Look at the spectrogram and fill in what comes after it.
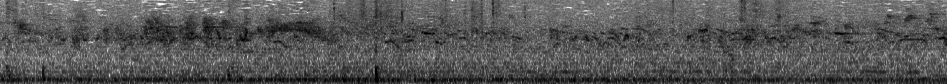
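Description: Birds chirping and calling in the bush, many short high calls overlapping, over a low steady hum. A single sharp click sounds about three seconds in.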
